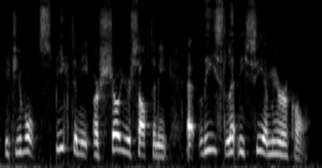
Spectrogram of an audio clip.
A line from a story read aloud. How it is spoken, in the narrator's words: the man cried out and said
